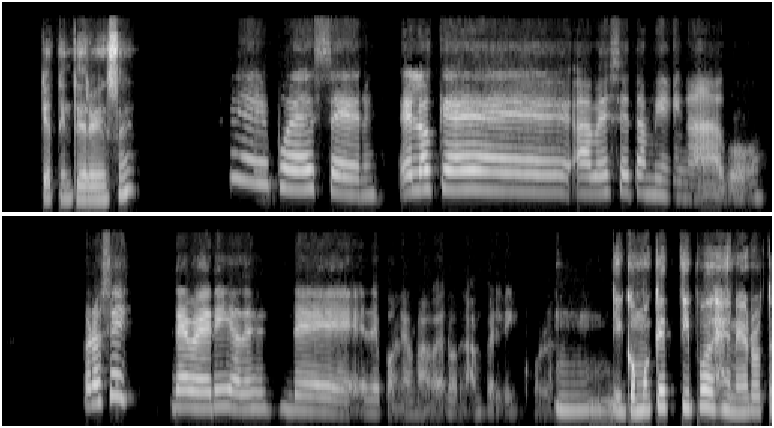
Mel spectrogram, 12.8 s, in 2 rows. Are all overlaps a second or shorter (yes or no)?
yes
